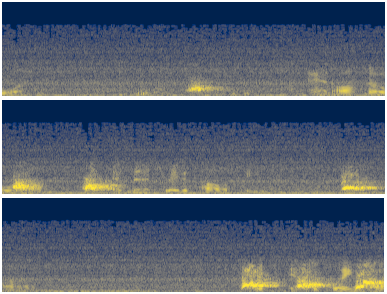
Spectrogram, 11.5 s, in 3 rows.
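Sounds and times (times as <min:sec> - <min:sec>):
steady low hum: 0:00.0 - 0:11.4
dog barking: 0:01.8 - 0:02.3, 0:03.9 - 0:05.1, 0:07.2 - 0:07.8, 0:10.1 - 0:11.4
speech: 0:03.2 - 0:07.4, 0:10.6 - 0:11.4.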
